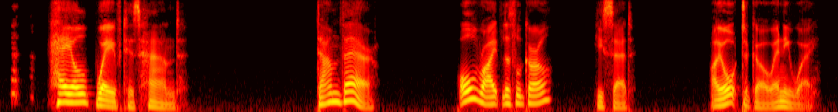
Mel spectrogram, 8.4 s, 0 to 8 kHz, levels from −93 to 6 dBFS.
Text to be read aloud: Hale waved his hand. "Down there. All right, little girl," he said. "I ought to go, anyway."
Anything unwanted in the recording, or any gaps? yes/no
yes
